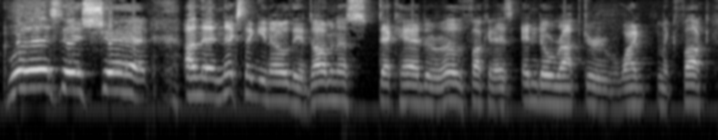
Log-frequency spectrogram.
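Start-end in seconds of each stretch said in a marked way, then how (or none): 0.0-1.5 a baffled hunter losing it; hunter's confusion. Retold or imitated. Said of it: "the hunter guy's like".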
